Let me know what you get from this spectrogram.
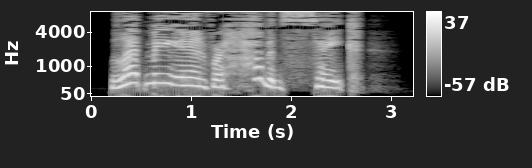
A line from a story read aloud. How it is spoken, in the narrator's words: she cried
